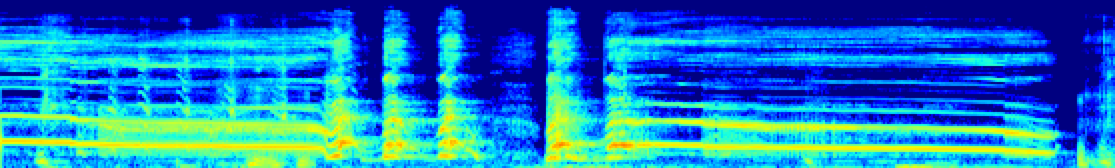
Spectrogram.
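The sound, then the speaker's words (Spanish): A dog lets out a long, steady howl, breaks into a quick run of sharp barks, then returns to a second drawn-out howl that slowly sinks in pitch, loud. “Hermano, porque en Pennsylvania, tú vas un poquito para Pennsylvania y te encuentras ya los osos y los perros mandándole el mensaje a los osos que no lleguen muy temprano.”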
